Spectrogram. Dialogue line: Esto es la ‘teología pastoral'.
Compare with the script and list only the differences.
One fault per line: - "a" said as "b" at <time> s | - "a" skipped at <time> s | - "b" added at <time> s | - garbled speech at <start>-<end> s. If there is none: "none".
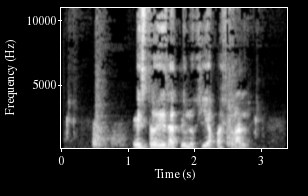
none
